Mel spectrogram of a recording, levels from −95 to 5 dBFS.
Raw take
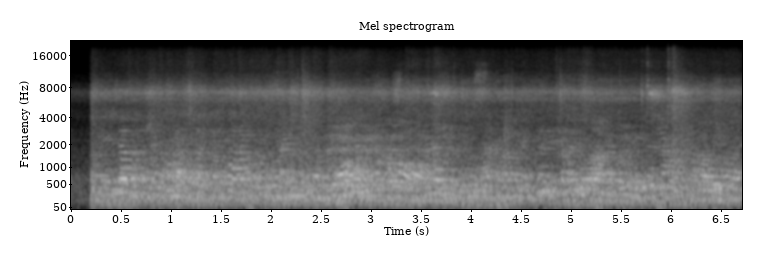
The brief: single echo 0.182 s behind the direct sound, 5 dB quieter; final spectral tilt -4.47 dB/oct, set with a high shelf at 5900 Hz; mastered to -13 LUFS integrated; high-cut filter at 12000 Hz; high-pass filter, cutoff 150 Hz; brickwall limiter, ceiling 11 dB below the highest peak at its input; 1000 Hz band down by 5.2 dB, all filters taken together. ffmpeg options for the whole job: -af "highpass=150,lowpass=12k,equalizer=f=1k:t=o:g=-7.5,highshelf=f=5.9k:g=-7,alimiter=level_in=2dB:limit=-24dB:level=0:latency=1,volume=-2dB,aecho=1:1:182:0.562,volume=20.5dB"

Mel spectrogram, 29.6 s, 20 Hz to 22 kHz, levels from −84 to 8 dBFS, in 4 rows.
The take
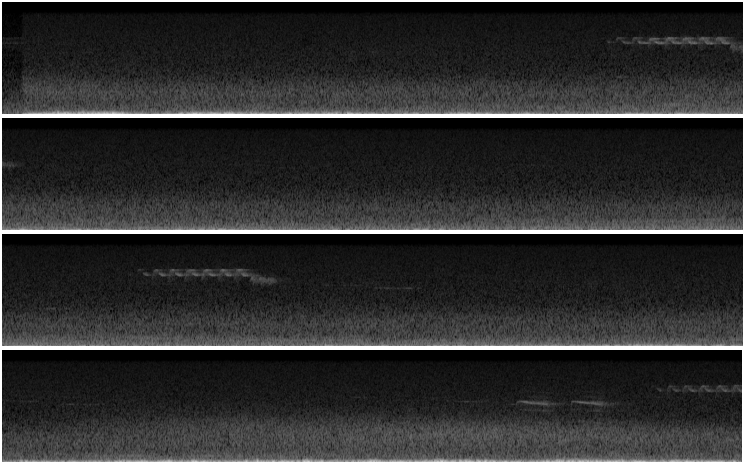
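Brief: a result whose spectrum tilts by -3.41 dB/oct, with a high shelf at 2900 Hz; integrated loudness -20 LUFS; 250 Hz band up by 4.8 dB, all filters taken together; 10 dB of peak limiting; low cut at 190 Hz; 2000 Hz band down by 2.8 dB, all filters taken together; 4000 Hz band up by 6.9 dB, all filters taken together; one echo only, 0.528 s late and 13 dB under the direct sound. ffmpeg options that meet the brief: -af "highpass=190,equalizer=f=250:t=o:g=8,equalizer=f=2k:t=o:g=-8,highshelf=f=2.9k:g=8,equalizer=f=4k:t=o:g=3.5,alimiter=level_in=9.5dB:limit=-24dB:level=0:latency=1,volume=-9.5dB,aecho=1:1:528:0.224,volume=22.5dB"

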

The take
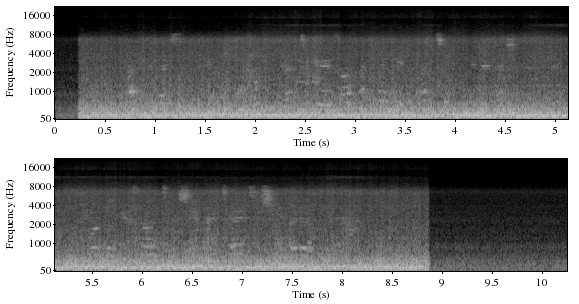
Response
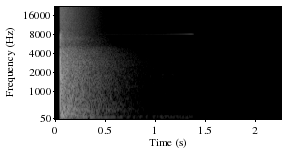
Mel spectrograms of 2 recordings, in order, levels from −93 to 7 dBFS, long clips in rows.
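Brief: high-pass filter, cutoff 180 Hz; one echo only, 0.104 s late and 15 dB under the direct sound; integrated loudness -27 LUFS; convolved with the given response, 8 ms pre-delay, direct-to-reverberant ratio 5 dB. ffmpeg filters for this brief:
-filter_complex "[0:a]highpass=180,aecho=1:1:104:0.178,asplit=2[a][b];[1:a]atrim=start_sample=2205,adelay=8[c];[b][c]afir=irnorm=-1:irlink=0,volume=-23dB[d];[a][d]amix=inputs=2:normalize=0,volume=-1.5dB"

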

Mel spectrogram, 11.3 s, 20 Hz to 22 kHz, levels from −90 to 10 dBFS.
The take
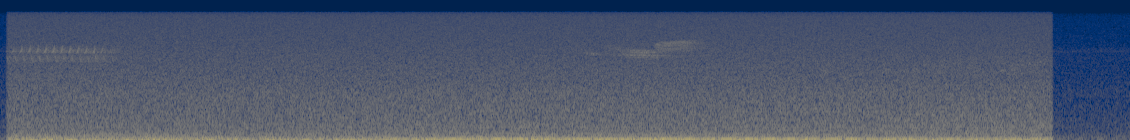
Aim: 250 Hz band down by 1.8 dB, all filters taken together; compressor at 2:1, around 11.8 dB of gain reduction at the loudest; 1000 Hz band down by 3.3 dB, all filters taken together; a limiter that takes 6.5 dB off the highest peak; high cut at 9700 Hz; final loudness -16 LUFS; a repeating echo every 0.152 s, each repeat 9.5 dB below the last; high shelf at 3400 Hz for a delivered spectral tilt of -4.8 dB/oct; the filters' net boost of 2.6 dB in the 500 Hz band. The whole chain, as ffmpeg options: -af "lowpass=9.7k,equalizer=f=250:t=o:g=-4,equalizer=f=500:t=o:g=6,equalizer=f=1k:t=o:g=-6,highshelf=f=3.4k:g=-3,acompressor=threshold=-42dB:ratio=2,alimiter=level_in=6dB:limit=-24dB:level=0:latency=1,volume=-6dB,aecho=1:1:152|304|456|608:0.335|0.111|0.0365|0.012,volume=27dB"

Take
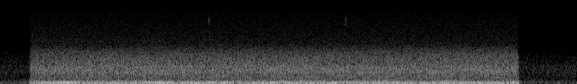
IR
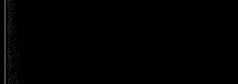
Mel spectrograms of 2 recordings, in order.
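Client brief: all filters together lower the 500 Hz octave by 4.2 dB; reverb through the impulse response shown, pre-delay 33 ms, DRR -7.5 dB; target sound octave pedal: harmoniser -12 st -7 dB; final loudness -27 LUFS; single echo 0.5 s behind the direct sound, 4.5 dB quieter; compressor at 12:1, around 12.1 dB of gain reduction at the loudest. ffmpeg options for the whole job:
-filter_complex "[0:a]equalizer=f=500:t=o:g=-5.5,acompressor=threshold=-36dB:ratio=12,aecho=1:1:500:0.596,asplit=2[a][b];[1:a]atrim=start_sample=2205,adelay=33[c];[b][c]afir=irnorm=-1:irlink=0,volume=9.5dB[d];[a][d]amix=inputs=2:normalize=0,asplit=2[e][f];[f]asetrate=22050,aresample=44100,atempo=2,volume=-7dB[g];[e][g]amix=inputs=2:normalize=0,volume=6.5dB"

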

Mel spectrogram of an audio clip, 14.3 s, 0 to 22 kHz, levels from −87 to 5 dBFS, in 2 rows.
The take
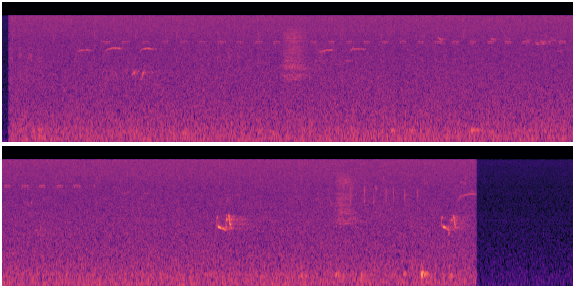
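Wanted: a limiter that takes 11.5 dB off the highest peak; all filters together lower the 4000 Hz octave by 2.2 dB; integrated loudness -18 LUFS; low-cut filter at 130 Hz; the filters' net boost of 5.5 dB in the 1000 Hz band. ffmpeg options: -af "highpass=130,equalizer=f=1k:t=o:g=7,equalizer=f=4k:t=o:g=-3.5,volume=10dB,alimiter=limit=-10dB:level=0:latency=1"

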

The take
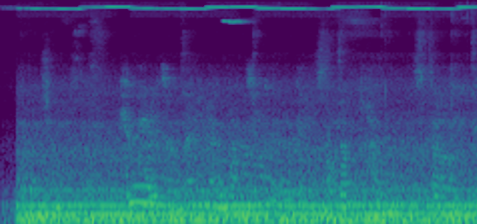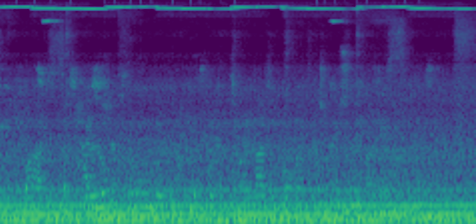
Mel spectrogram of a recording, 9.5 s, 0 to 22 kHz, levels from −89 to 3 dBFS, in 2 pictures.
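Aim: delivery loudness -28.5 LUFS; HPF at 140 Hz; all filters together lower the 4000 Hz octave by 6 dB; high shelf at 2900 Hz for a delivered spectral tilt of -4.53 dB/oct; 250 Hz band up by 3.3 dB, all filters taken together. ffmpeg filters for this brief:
-af "highpass=140,equalizer=f=250:t=o:g=4.5,highshelf=f=2.9k:g=-6,equalizer=f=4k:t=o:g=-3,volume=-1dB"

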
